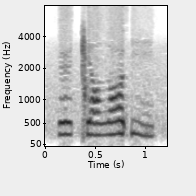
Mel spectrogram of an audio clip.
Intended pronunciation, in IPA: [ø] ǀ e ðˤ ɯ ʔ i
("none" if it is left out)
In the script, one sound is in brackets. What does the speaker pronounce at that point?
ø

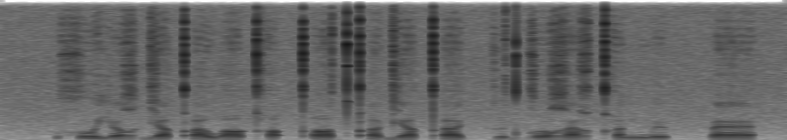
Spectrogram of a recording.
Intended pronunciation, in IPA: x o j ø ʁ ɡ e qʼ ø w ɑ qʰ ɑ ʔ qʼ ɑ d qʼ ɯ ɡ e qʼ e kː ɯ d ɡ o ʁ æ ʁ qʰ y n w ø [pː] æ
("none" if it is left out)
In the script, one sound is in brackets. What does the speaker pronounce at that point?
pː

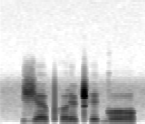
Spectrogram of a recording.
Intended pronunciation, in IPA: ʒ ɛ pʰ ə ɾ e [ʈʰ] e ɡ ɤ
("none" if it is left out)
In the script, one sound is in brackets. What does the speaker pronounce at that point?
ʈʰ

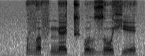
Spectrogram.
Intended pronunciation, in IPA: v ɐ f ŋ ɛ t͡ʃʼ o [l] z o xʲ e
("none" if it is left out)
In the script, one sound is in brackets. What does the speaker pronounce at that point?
l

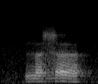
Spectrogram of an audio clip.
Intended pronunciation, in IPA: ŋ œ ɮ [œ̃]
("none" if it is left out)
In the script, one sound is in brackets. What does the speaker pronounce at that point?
œ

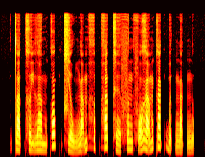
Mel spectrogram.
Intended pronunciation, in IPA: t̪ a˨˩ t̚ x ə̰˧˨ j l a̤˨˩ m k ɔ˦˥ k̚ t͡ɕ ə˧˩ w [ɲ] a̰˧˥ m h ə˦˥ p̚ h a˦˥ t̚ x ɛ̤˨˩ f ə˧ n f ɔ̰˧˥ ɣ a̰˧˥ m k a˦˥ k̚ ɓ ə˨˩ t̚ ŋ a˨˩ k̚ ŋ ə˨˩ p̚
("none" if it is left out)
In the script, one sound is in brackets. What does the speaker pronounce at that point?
ŋ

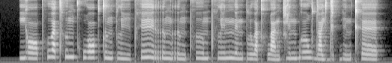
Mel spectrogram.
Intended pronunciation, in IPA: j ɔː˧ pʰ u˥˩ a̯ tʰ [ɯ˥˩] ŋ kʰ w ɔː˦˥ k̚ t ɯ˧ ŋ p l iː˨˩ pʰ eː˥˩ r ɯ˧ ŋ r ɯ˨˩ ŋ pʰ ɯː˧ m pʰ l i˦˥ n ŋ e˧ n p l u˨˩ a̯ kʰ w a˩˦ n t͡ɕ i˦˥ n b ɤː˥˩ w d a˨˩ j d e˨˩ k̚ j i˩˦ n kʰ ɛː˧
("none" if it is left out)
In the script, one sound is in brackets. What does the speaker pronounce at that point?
ɯ˥˩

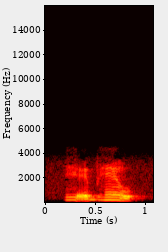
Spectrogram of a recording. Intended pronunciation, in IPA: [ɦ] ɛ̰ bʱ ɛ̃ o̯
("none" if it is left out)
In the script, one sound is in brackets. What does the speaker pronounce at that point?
ɦ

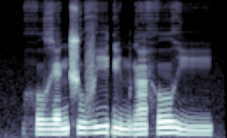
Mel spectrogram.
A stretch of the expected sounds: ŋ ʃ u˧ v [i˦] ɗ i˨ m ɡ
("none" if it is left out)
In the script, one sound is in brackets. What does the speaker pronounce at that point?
iː˦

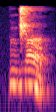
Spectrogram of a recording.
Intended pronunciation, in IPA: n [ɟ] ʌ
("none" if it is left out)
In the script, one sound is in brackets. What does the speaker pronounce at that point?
d͡ʒ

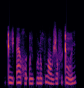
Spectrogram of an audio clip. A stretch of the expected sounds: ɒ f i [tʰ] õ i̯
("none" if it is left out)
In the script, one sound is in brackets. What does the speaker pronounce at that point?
ʈ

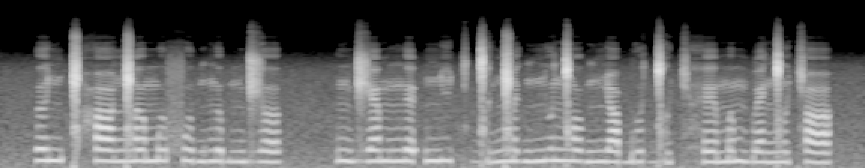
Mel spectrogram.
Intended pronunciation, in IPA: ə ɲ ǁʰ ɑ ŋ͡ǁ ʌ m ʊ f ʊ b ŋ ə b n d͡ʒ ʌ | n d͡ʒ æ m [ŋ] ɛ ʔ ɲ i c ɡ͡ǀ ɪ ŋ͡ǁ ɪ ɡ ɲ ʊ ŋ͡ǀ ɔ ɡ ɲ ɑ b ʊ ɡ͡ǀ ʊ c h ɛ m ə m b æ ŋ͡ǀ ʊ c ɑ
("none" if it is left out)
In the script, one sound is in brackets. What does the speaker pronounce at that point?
ŋ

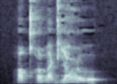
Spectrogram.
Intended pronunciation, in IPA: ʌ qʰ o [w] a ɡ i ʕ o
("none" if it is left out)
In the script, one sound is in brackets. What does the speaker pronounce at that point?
β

